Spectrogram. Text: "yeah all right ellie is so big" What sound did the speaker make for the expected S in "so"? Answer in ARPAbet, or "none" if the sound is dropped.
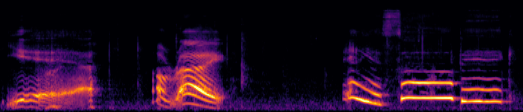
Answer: S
